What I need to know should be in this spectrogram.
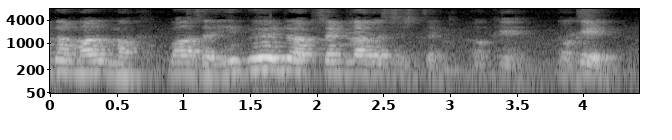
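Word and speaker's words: Sainte-Laguë: They have adopted in 2014 that the French mathematician, his name is André Saint-Lague, I pronounce it French pronunciation, and André Saint-Lague, Right.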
